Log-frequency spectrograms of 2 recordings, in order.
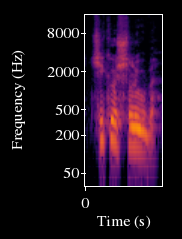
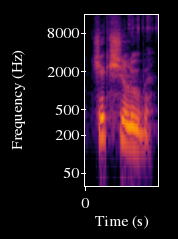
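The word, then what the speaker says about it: Chicxulub: CH slob or something that X is kind of like an sh sound all right so it's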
